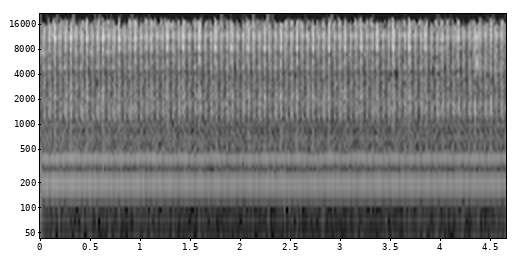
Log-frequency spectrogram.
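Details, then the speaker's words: Injectors from a Ford 2.3 turbo (originally from an '88 Thunderbird), after ultrasonic cleaning, on a bench idle flow test: steady pump hum with fast even ticking, about three a second; injectors cycling normally, spray not perfect but acceptable. "I'm not going to say those are perfect, but that should get us running."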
